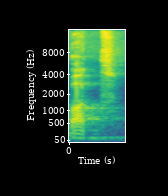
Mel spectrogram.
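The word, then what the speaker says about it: bathe: এখানে স্টিপ কথাটার মানে হচ্ছে সোক অর বাথ। বাথ মানে হচ্ছে স্নান করা, এটা কিন্তু BATH, বাথ মানে হচ্ছে স্নান, কিন্তু এটা অ্যাকচুয়ালি উচ্চারণটা, প্রোনাউন্সিয়েশনটা কি না, বেথ।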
